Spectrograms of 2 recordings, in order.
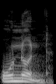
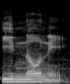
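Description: First: The name is said as two syllables ending in n. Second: The name is said as three syllables ending in ee. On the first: The speaker calls it wrong. "pengucapan nama yang luar biasa salah" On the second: The speaker calls it right. "yang benar adalah Inoni"

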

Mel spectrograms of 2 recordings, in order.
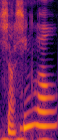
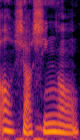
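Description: First: It is said in a playful, lively way. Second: It is said in a plain, normal way.

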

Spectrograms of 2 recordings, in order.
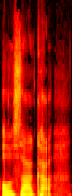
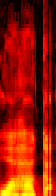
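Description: First: The middle consonant is an s sound. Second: The middle consonant is an h sound. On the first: The speaker calls it wrong. "很多人都会直接念它Osaka" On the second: The speaker calls it right. "它的正确发音其实是瓦哈嘎"

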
